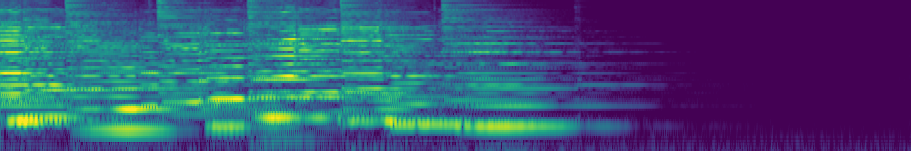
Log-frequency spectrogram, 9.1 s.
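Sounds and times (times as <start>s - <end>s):
harpsichord solo canon: 0.0s - 6.4s.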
